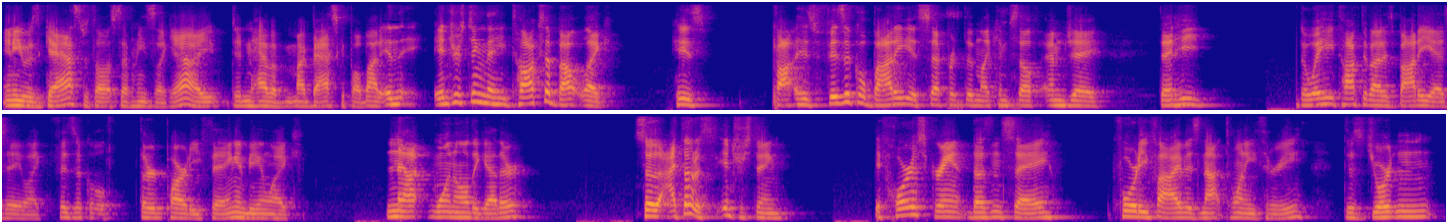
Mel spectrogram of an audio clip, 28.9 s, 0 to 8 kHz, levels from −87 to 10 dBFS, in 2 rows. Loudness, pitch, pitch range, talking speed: -20 LUFS, 140 Hz, 125-155 Hz, 160 wpm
